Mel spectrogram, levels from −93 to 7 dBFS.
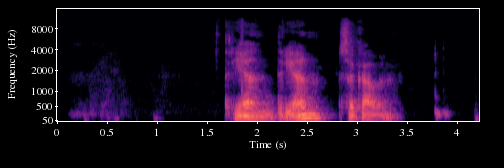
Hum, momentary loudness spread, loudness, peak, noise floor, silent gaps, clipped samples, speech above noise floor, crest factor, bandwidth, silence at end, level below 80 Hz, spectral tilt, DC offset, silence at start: none; 15 LU; -28 LUFS; -8 dBFS; -82 dBFS; none; under 0.1%; 56 dB; 22 dB; 11 kHz; 0.3 s; -50 dBFS; -7.5 dB/octave; under 0.1%; 1.7 s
